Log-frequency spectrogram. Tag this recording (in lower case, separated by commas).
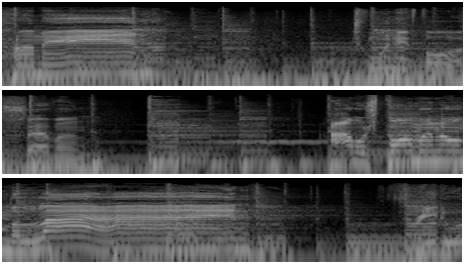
music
